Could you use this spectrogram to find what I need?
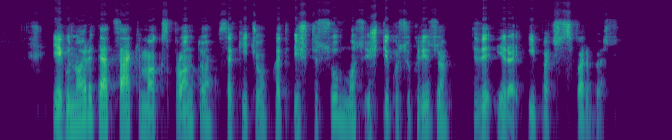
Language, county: Lithuanian, Vilnius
